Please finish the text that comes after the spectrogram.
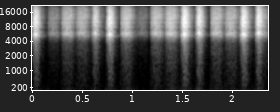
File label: Shaker Echo; Sonic Foundry (Sony Creative Software); Ambient Atmospheres & Rhythms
